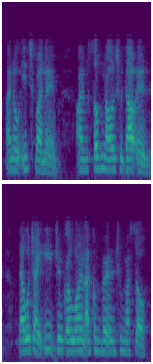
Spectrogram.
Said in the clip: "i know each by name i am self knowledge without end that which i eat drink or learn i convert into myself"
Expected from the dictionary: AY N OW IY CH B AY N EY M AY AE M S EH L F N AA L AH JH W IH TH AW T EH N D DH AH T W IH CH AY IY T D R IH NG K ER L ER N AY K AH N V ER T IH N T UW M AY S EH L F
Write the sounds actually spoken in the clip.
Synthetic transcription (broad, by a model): AY N OW IY CH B AY N EY M AY M S EH L F N AA L AH JH W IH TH AW T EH N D DH AH T W IH CH AY IY T D R IH NG K ER L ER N AY K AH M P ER IH N T UW M AY S EH L F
